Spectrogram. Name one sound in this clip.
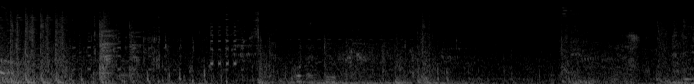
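Game ability effects whoosh and crackle.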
